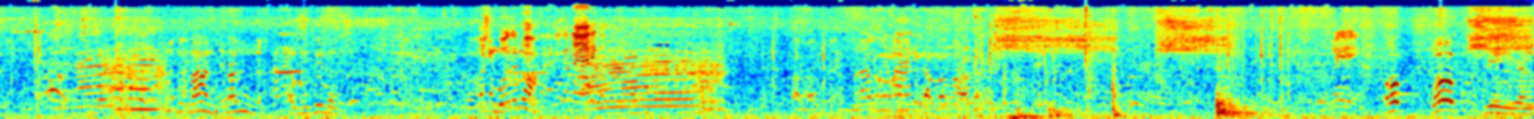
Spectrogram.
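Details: Large fattened cattle being loaded onto a truck in Indonesia; loud, drawn-out moos with wavering, harmonic-rich tone, several in succession, followed by clattering and handling noises.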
